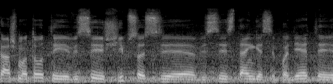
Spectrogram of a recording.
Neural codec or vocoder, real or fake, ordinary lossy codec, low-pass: none; real; AAC, 64 kbps; 14.4 kHz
